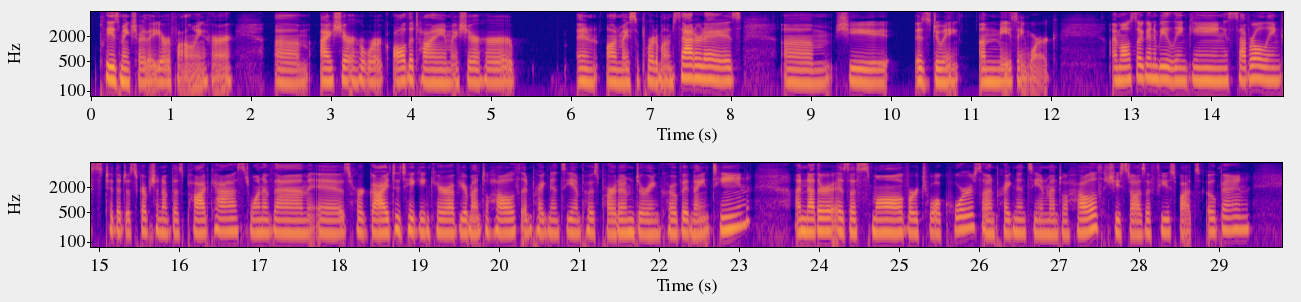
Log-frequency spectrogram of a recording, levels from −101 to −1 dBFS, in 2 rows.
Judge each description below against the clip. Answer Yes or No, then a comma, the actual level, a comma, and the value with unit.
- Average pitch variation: No, narrow, 1.5 semitones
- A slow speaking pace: No, average, 165 wpm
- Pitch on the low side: No, medium, 175 Hz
